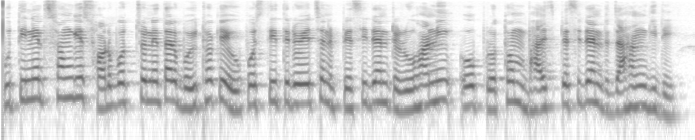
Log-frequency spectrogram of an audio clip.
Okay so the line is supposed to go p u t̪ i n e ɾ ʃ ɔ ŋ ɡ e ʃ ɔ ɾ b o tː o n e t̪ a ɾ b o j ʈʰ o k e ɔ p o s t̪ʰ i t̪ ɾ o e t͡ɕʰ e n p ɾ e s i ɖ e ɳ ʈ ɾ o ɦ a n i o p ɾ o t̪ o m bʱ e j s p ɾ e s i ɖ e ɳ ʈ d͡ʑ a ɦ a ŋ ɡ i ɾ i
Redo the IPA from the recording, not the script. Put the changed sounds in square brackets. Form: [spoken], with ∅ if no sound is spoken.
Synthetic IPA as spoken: p u t̪ i n e ɾ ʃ ɔ ŋ ɡ e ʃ ɔ ɾ b o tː o n e t̪ a ɾ b o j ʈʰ o k e [u] p o s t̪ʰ i t̪ ɾ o e t͡ɕʰ e n p ɾ e s i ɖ e ɳ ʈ ɾ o ɦ a n i o p ɾ o [t̪ʰ] o m bʱ [a] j s p ɾ e s i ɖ e ɳ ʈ d͡ʑ a ɦ a ŋ ɡ i ɾ i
